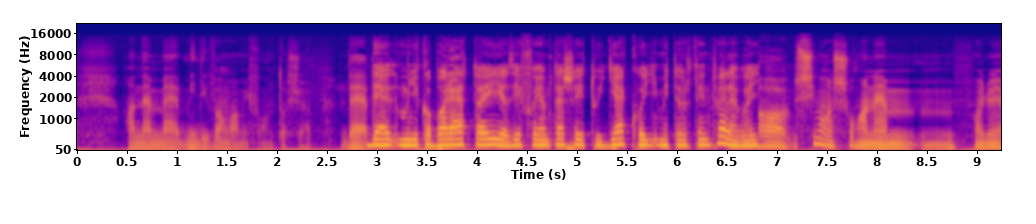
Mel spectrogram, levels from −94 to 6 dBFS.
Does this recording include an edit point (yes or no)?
no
